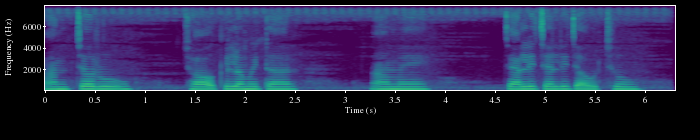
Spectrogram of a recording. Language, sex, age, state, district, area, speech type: Odia, male, 30-45, Odisha, Malkangiri, urban, spontaneous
